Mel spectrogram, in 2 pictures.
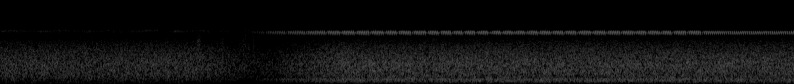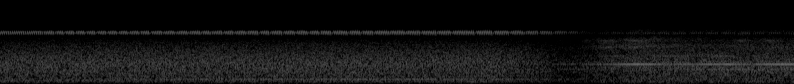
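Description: Night insects calling: one steady, high-pitched pulsing trill over a soft hiss, starting suddenly a few seconds in and stopping near the end, with fainter insect calls around it.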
